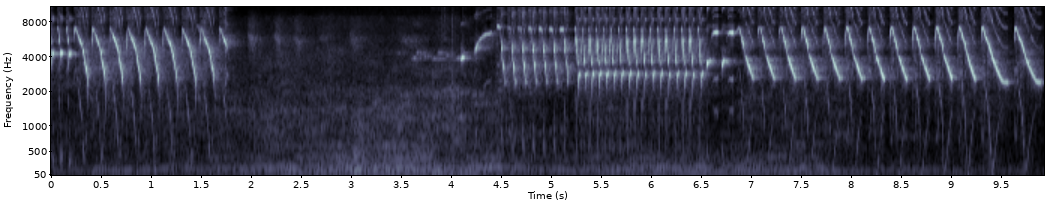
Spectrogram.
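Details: Canary song offered as a long training song for other birds: rapid trills of repeated notes and a run of downward-sweeping whistles, broken by a short quiet gap.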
